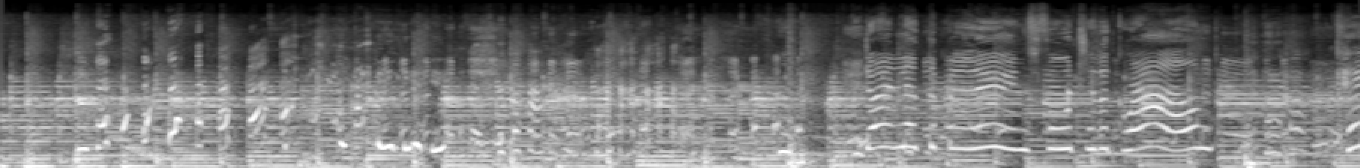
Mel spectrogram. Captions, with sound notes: (POP MUSIC PLAYING) (KIDS LAUGHING) Don't let the balloons fall to the ground.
